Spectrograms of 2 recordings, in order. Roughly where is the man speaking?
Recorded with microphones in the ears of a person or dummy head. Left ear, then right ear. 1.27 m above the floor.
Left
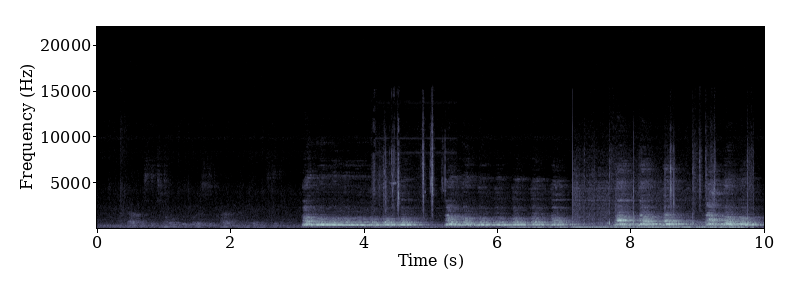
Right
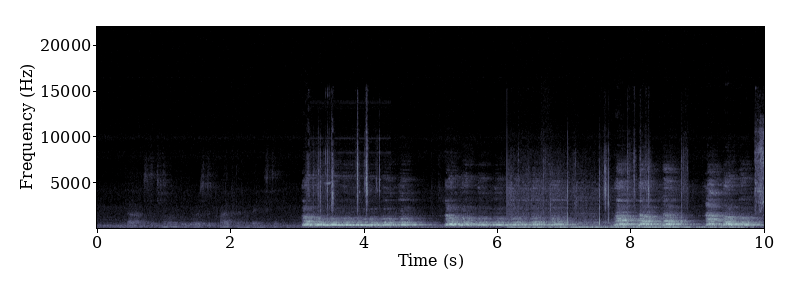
Centre.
